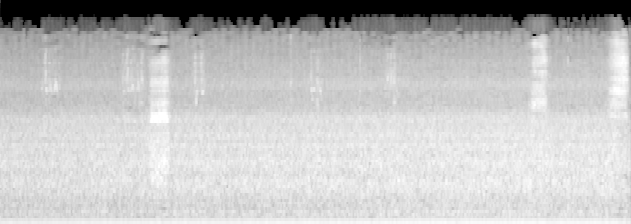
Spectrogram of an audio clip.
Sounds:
owl

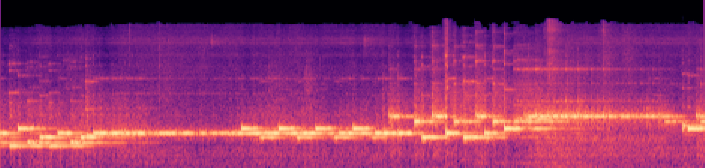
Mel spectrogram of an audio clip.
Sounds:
glockenspiel, marimba, mallet percussion

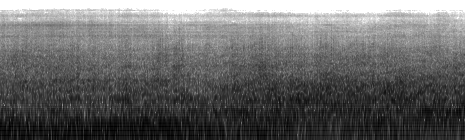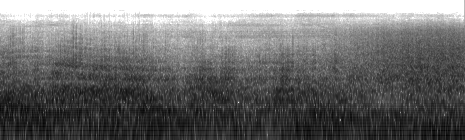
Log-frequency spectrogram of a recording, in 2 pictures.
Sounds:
airplane flyby

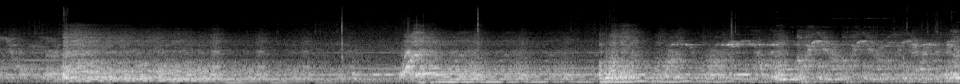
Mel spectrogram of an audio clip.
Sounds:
musical instrument, music

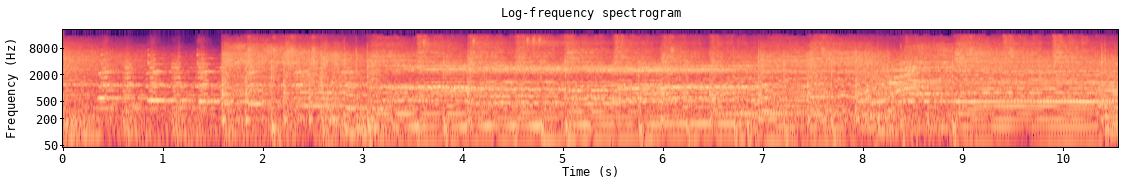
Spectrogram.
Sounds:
music

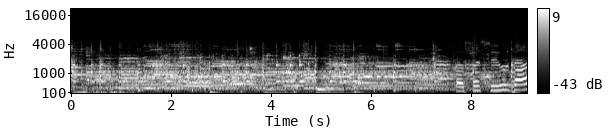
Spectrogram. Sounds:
sitar, music

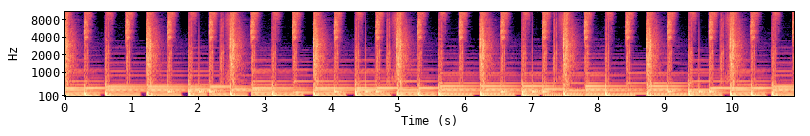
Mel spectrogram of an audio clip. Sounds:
music

